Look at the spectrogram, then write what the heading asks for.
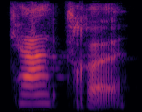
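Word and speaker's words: quatre: four in English and off it's K now you'll see that this word K in French is spelled with a Q now in English we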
